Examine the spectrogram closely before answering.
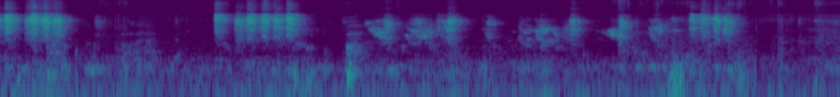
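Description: Close-miked eating sounds: wet chewing and lip smacking on a mouthful of chicken biryani, in repeated crackly bursts about a second long.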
